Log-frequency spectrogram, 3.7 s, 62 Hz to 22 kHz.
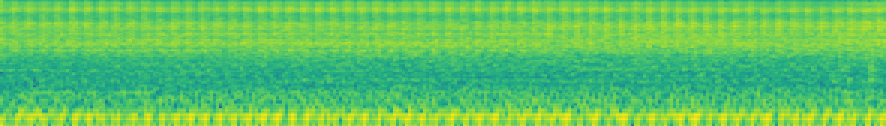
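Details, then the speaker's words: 48-year-old GMC squarebody C25 truck after a tune-up, cold idle on choke: even low rumble with a steady quick pulse, no knocks or misses; choke, fuel gauge and speedo working; normal clean cold idle. "Choke's working. Fuel gauge works. Speedo works."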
